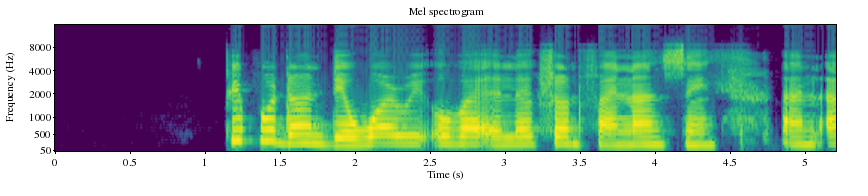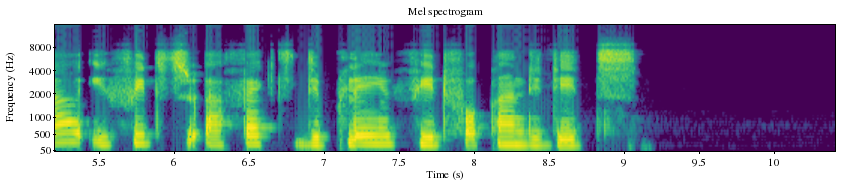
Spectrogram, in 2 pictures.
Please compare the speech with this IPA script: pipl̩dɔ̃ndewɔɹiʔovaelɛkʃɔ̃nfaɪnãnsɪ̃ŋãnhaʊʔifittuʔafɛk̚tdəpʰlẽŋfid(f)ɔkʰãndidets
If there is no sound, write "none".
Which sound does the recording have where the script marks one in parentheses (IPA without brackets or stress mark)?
f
